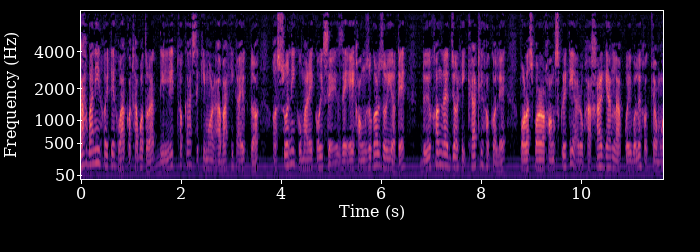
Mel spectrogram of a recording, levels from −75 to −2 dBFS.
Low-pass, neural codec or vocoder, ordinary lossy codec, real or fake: none; none; none; real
